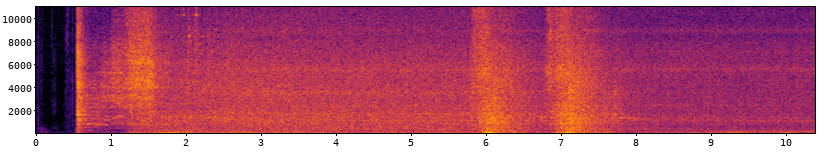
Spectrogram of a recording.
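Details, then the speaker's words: Mercury Cougar V8 just fitted with a 2¼-inch Mustang H-pipe exhaust kit, replacing the old exhaust: starts after a short crank and settles into a mellow, even idle with deep soft burble; one tiny pinhole leak felt; normal. "Nice and mellow. Sounds good."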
